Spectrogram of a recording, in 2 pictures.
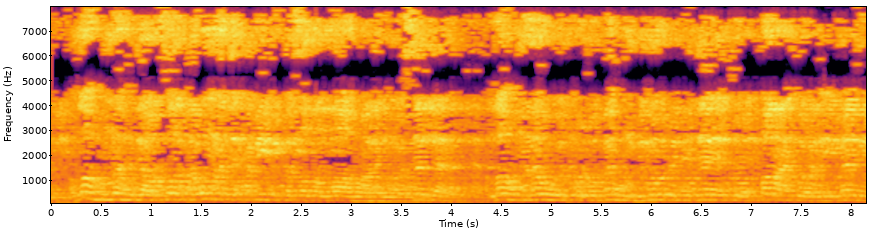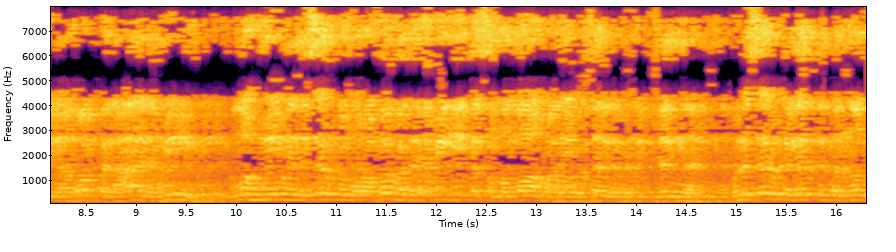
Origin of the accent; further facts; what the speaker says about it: Egypt; اللهم اجعل بلدنا مصر أمنا أمانا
